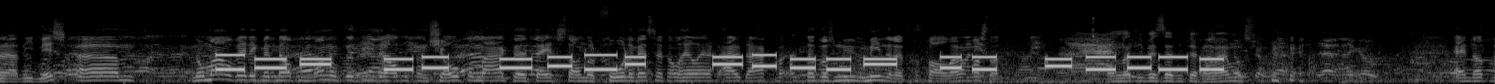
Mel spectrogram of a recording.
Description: DTMF, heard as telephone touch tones, dialled by hand, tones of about 250 ms. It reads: 34* 15 4830 0941* 52 72521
